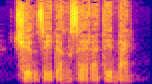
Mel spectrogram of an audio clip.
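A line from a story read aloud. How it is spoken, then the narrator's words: Sighing. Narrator (Vietnamese): cô thở dài rồi nói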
